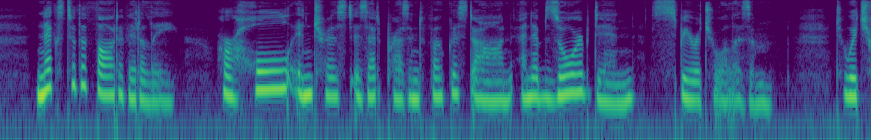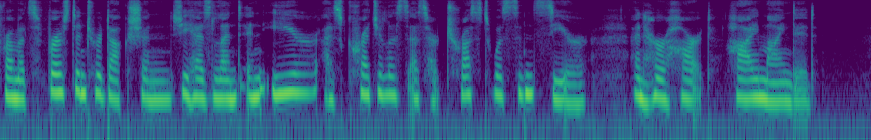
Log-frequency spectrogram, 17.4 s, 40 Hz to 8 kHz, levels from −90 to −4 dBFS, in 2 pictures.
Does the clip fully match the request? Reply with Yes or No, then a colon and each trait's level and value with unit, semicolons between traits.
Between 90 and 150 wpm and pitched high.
Yes: average, 140 wpm; high, 205 Hz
